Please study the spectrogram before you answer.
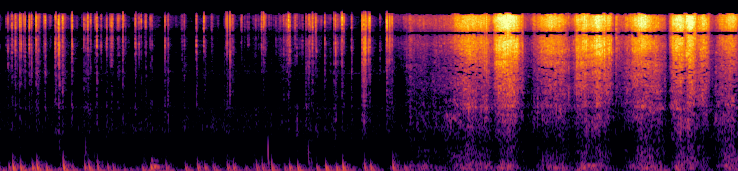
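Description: An open hand and fingertips rub and scratch across a cream quilted cotton tapestry with black stripes and dense stitching, hanging on a wall. For the first four seconds, rapid soft, low thumps and brushing dominate. After that, it turns into brighter, hissy scratching swells across the fabric.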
